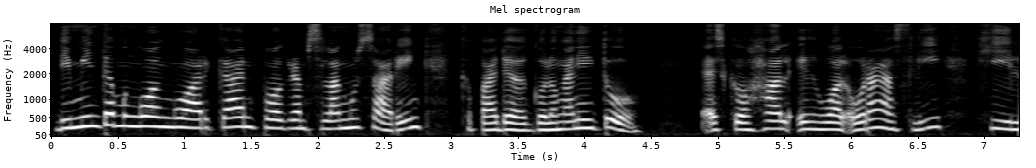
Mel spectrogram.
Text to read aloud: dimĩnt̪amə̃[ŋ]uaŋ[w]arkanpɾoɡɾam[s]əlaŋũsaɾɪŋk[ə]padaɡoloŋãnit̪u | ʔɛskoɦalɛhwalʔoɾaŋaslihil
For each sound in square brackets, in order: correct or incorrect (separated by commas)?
correct, incorrect, correct, correct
